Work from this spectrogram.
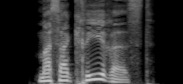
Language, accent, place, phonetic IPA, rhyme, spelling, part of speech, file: German, Germany, Berlin, [masaˈkʁiːʁəst], -iːʁəst, massakrierest, verb, De-massakrierest.ogg
- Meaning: second-person singular subjunctive I of massakrieren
